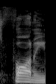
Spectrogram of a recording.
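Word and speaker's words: Fani: and by the way I've said Fanny Willis and uh someone told me the other day it's fonny not Fanny F ni is the pronunciation I've been saying Fanny but it's fonny apparently um the Georgia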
